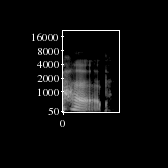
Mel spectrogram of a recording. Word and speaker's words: herb: We mean the herb, okay? Or as the Americans call it, an herb, okay? They don't pronounce the um H.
